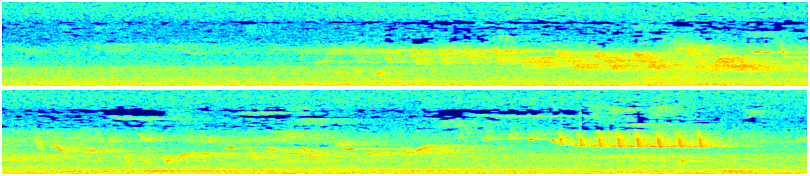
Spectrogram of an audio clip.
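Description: Songbirds singing: high chirping phrases from about two seconds in, ending in a fast, high trill near the end, over a steady background hiss.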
